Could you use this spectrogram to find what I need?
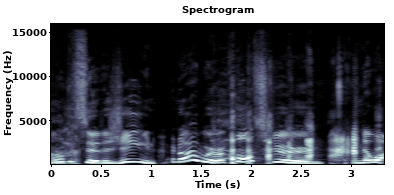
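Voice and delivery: very high, squeaky felt-puppet voice. Discussing a drag queen's costume look, speaker voices her in the Muppets voice. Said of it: "I'm doing the Muppets voice".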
